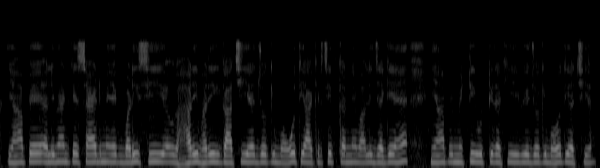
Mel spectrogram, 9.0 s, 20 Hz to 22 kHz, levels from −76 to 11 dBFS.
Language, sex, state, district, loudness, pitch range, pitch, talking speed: Hindi, male, Bihar, Saharsa, -40 LUFS, 175-190 Hz, 185 Hz, 240 wpm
